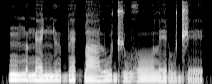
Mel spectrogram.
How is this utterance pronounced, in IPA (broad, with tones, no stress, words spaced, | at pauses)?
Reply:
ũ˦ŋə˦ŋɛ˦ ɲɨ˧bɛ˦ɡ͡ba˧lu˦ d͡ʒu˧ɣoː˦le˧ ɾu˧d͡ʒe˨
